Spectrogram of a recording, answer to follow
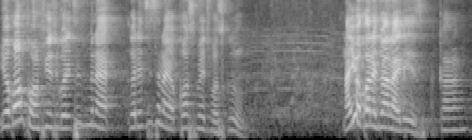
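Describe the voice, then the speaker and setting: A Nigerian man working a live comedy stage on a handheld mic, telling stories in lively fashion and acting out everyone in them. His voice sits high, with a bright, sharp edge. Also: quick pace, slight background noise. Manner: lively storytelling, acting out characters. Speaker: stand-up comedian. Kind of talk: stand-up comedy routine.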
